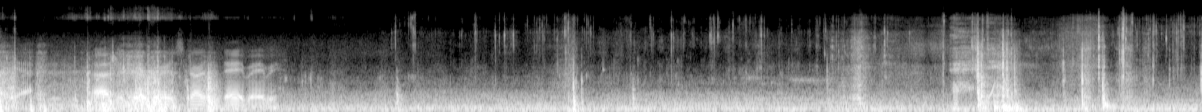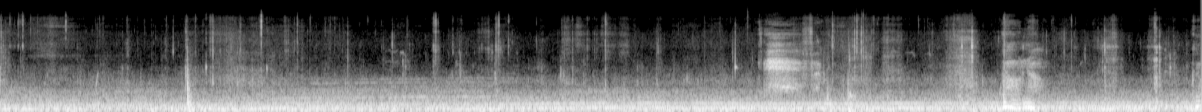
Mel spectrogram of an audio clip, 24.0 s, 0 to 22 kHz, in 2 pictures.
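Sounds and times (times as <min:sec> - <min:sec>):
wind rumble on microphone: 0:00.0 - 0:24.0
fishing gear knocking and scraping: 0:08.3 - 0:12.4.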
